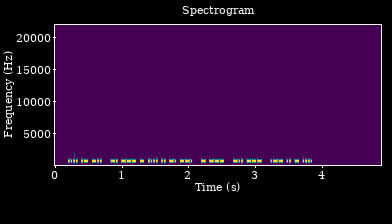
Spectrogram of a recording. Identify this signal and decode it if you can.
Morse code, heard as a keyed tone, about 60 wpm, 700 Hz. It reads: HAD NOTHING TO DO WITH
